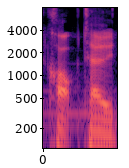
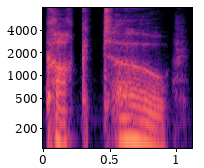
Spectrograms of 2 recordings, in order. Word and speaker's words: Cocteau: Cocteau, toe, foot toe, Cocteau, body parts, Cocteau, body parts.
